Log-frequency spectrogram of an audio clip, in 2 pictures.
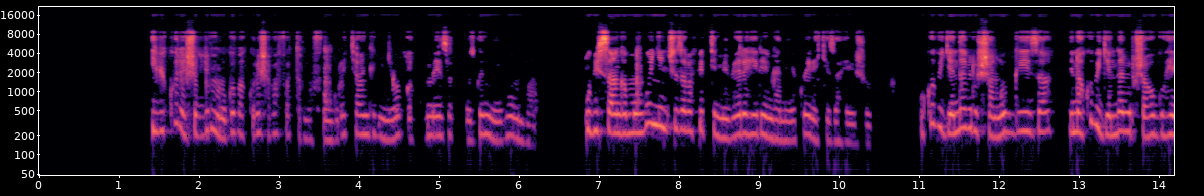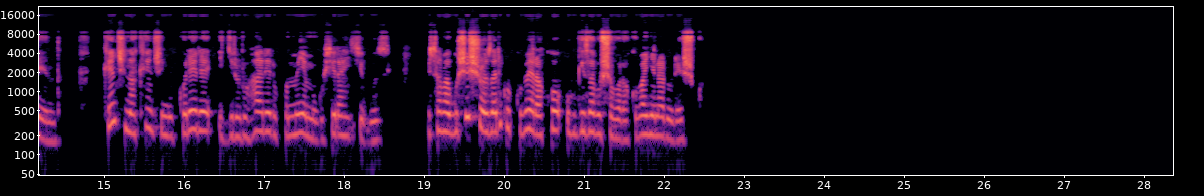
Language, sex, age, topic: Kinyarwanda, female, 25-35, education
